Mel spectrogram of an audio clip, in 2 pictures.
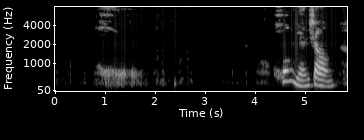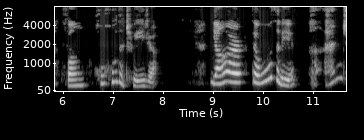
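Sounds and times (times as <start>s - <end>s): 
snoring: 0.8s - 1.8s
speech: 4.6s - 8.0s, 8.9s - 11.6s.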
